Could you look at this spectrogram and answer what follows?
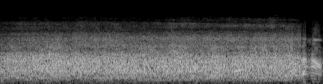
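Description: Belgian Air Force Red Devils formation jet team flying at an airshow, a steady loud broadband roar sustained throughout, briefly dipping near the end.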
